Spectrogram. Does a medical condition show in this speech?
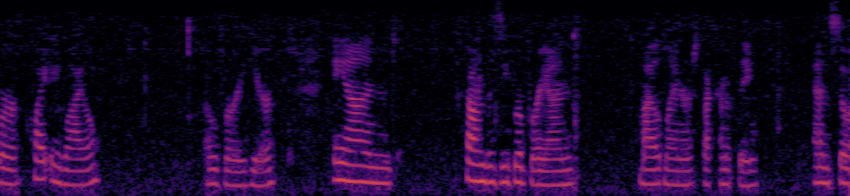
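No.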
